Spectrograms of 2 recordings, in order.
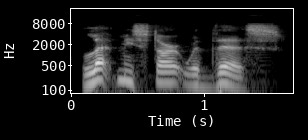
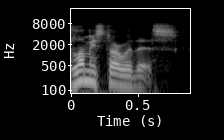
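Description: First: Each word is said fully and separately. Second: The words are run together with sounds dropped. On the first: "he says" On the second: "But what he actually says is"

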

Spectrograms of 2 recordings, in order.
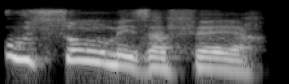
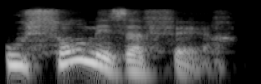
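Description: First: It is asked with anger and impatience. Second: It is asked as a calm, neutral question.

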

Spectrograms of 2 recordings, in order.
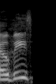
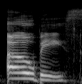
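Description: First: The first syllable is not leaned on. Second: The first syllable is leaned on heavily. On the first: "I would say obese" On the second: "the way you say it is like obese"

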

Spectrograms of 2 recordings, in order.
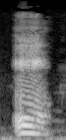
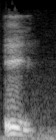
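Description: First: The vowel is said with an open sound. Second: The vowel is said with a closed sound. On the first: The speaker calls it wrong. "eles não pronunciam E" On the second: The speaker calls it right. "a pronúncia da letra E é mais fechada"

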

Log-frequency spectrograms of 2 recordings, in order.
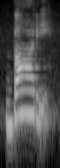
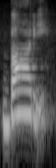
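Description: First: It is said in an American accent. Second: It is said in an American accent.

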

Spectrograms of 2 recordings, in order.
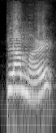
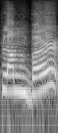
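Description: First: The b sound after m is silent. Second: The b sound after m is pronounced. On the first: The speaker calls it right. "M के बाद बी है तो बी हमारा क्या होगा? Silent होगा" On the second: The speaker calls it wrong. "Not प्लम्बर"

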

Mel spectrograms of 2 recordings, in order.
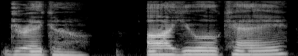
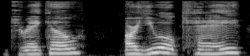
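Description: First: It is said in a gothic voice. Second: It is said in a normal voice.

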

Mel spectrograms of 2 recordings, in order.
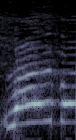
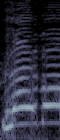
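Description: First: The call is said loudly. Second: The call is said fairly quietly.

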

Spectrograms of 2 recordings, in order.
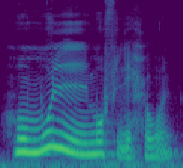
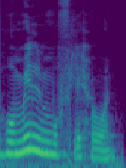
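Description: First: The m is followed by a u vowel. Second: The m is followed by an i vowel. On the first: The speaker calls it right. "النطق الصحيح" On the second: The speaker calls it wrong. "الناس بتكسرها وهذا خطأ شائع"

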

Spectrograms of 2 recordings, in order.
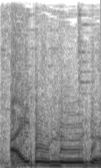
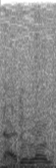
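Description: First: The word ends in a German-sounding 'löhne'. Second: The word ends in an English-sounding 'lons'. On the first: The speaker calls it wrong. "Ist das richtig? Nein" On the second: The speaker calls it right. "Eidolons eigentlich"

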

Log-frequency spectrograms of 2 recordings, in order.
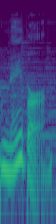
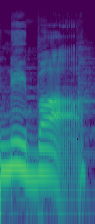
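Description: First: It is said in a plain American accent. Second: It is said in a heavy Austrian accent.

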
